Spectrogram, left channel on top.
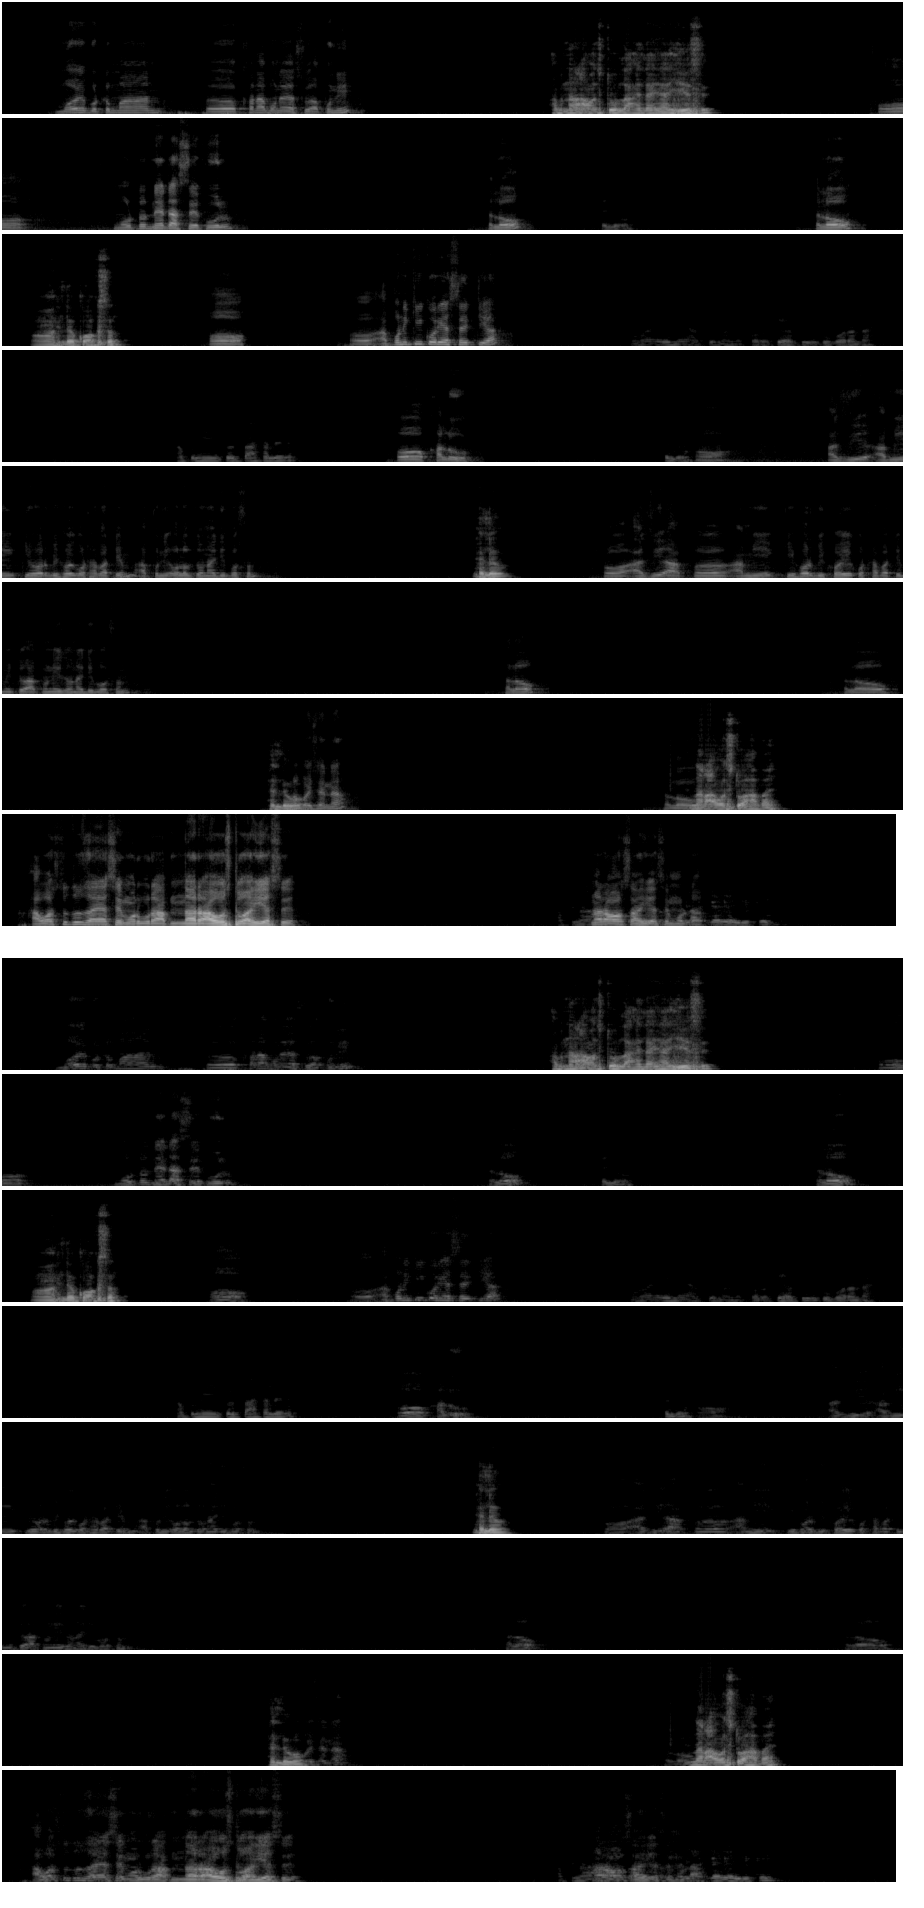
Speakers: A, on the left (about 65°); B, in the centre.
A: মই বৰ্তমান আ খানা বনাই আছোঁ, আপুনি?
B: আপোনাৰ আৱাজটো লাহে লাহে আহি আছে
A: অঁ মোৰতো নেট আছে ফুল হেল্ল'
B: হেল্ল'
A: হেল্ল'
B: অ হেল্ল কওকচোন
A: অ অ আপুনি কি কৰি আছে এতিয়া?
B: মই এনেই আছো মানে ঘৰতে আছো একো কৰা নাই আপুনি চাহ খালে নে?
A: অ খালোঁ
B: হেল্ল'
A: অঁ আজি আমি কিহৰ বিষয়ে কথা পাতিম আপুনি অলপ জনাই দিবচোন
B: হেল্ল'
A: অ আজি আ আমি কিহৰ বিষয়ে কথা পাতিম এইটো আপুনি জনাই দিবচোন হেল্ল' হেল্ল'
B: হেল্ল'
A: শুনা পাইছে না? হেল্ল'
B: আপোনাৰ আৱাজটো অহা নাই
A: আৱাজটোতো যাই আছে মোৰ পোৰা আপনাৰ আৱাজটো আহি আছে
B: আপোনাৰ আৱাজটো
A: আৱাজ
B: আহিছে
A: আহি আছে
B: মানে
A: মোৰ
B: লাহে
A: তাত।
B: লাহে আহি আছে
